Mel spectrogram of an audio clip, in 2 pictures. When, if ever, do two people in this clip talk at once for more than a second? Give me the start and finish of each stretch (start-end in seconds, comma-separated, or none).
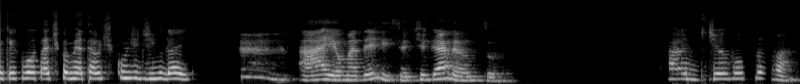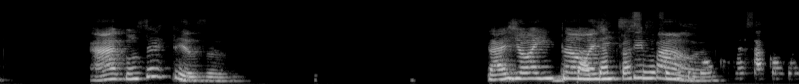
13.6-15.2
